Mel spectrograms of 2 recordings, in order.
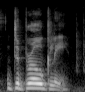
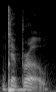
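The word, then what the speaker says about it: de Broglie: It's d brogley, but you pronounce it de bro. You know, like a bro.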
